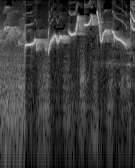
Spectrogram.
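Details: Oriental magpie-robin morning song meant to make other magpie-robins reply and sing: a loud, continuous ribbon of pure whistles, long level notes stepping up in pitch, sharp upward snaps and smooth descending slurs.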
